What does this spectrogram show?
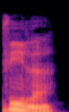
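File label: "velar", British English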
